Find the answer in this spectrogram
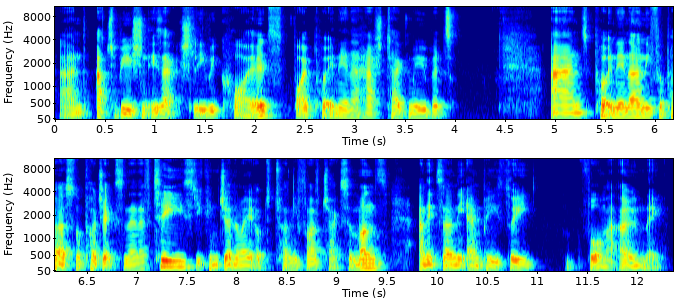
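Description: A man in his thirties with a slightly croaky voice, presenting a casual on-screen tutorial and thinking aloud as he goes. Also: fairly low pitch, a little fast. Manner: explanatory, thinking aloud as he clicks. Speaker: presenter of music tech tutorials. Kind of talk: casual screen-share walkthrough.

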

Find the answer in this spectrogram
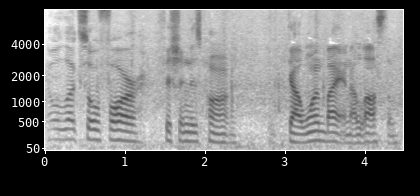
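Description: A man casually vlogging outdoors as he fishes, talking in an excitable, slangy way. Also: a little high, unhurried. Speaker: fishing vlogger. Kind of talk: casual outdoor vlog chat. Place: outdoors beside a pond. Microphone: body-worn action camera. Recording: noisy outdoor action camera audio.

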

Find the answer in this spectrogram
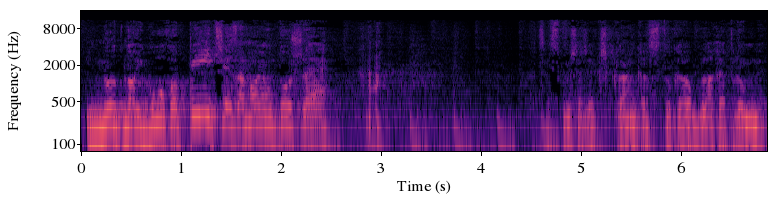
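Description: A young thief who speaks as a corpse in a radio drama. His voice is fairly high, and he declaims in a brooding, crude and frightened way, with faint music behind him. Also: expressive, measured pace. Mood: restless, bitter. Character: dead young male thief, crude, restless, afraid in his coffin. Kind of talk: theatrical radio-play monologue.

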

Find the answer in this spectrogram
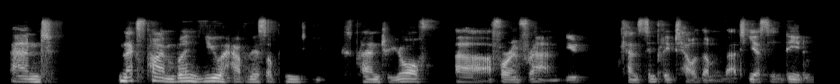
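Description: A man's voice: on the low side, sharp tone, slightly rough, low-quality recording. A middle-aged man from mainland China with a Chinese accent, giving a webinar lecture from his office over a webcam, with frequent fillers and restarts. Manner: hesitant, many fillers and restarts.

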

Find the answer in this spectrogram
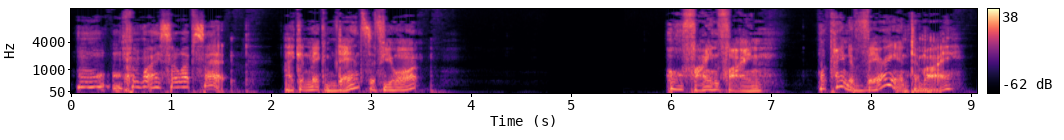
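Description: Casting: male actor for a sardonic, teasing android boyfriend, jealous streak, audio roleplay, gravelly and close-miked dry. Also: fairly low pitch, huge pitch swings, takes it slowly, pauses often, warm tone, no echo, exaggerated voice. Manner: cheeky, slangy, sardonic.

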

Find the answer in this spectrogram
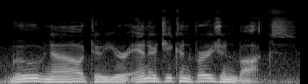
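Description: A man narrating a scripted guided meditation in a calm, deliberate way, giving instructions with pauses. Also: medium pitch, slight background noise.

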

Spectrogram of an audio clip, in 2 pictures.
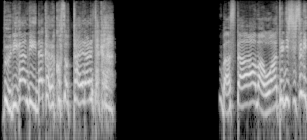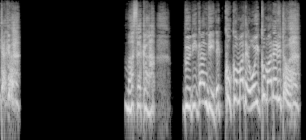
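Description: An actress voicing a proud, combative young woman mecha pilot, delivering sharp, commanding battle lines for a game. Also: extremely high pitch, moderate pace, pauses often, no room sound, clean studio sound. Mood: fierce, defiant.

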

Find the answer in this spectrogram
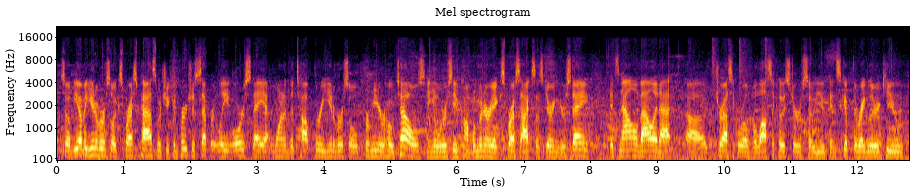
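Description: A young man in his twenties, hoarse from screaming on a ride, giving casual theme park tips to camera outdoors with lots of ums. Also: a little high. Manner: chatty, frequent ums and uhs. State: hoarse, voice cracking. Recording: outdoor crowd and ride noise behind.

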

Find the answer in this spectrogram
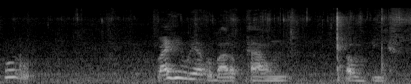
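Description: A woman's voice: lowish voice, big pitch swings, unhurried, gravelly. A woman hosting a casual cooking demonstration in her home kitchen, chatting and explaining each step as she cooks, recorded on a camera mic from across the room. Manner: chatty, instructive, talks while cooking. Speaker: cooking channel host. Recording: echoey kitchen, distant mic, background noise.

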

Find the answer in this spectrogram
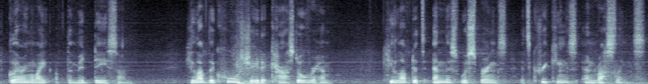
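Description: A teenage young man reads a story aloud in a measured, expressive storybook manner. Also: on the high side. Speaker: student story reader. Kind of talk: scripted storytelling read aloud. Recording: reverberant room with background noise.

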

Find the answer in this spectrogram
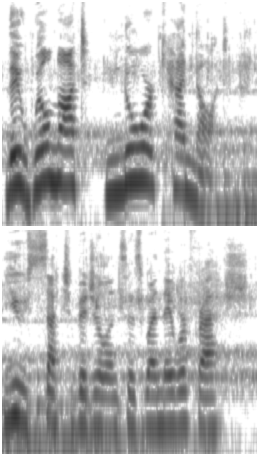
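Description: Woman playing a slow-spoken scheming noble. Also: lowish voice, fairly even intonation, noisy background. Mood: conspiratorial. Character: scheming, coolly persuasive noble conspirator. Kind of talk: Shakespearean radio play acting.

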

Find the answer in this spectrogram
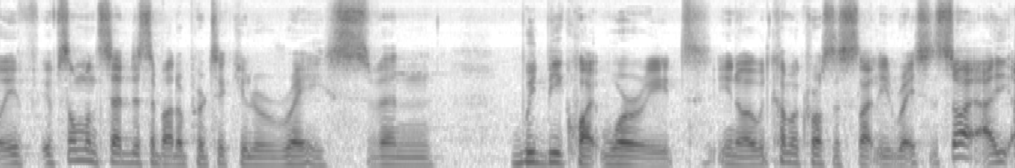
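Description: A man in his thirties with a faint Scottish accent, a cleric in a TV studio reading out and answering viewer letters in a measured, earnest way. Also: mid-range voice, mellow. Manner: measured, earnest, repeats words when starting sentences. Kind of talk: studio talk show, reading letters aloud. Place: indoor TV studio.

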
